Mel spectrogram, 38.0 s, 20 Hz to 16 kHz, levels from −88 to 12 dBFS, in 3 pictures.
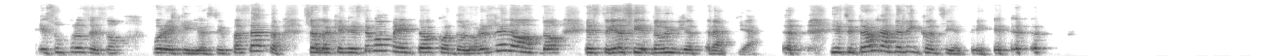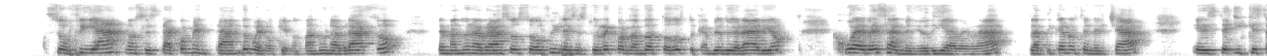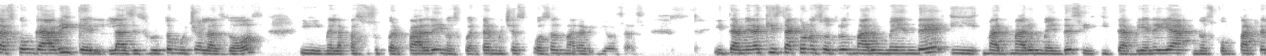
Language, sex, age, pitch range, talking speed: Spanish, female, 40-59, 200-250 Hz, 155 wpm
